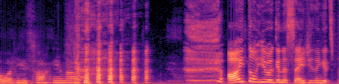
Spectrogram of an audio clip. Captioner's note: laughs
